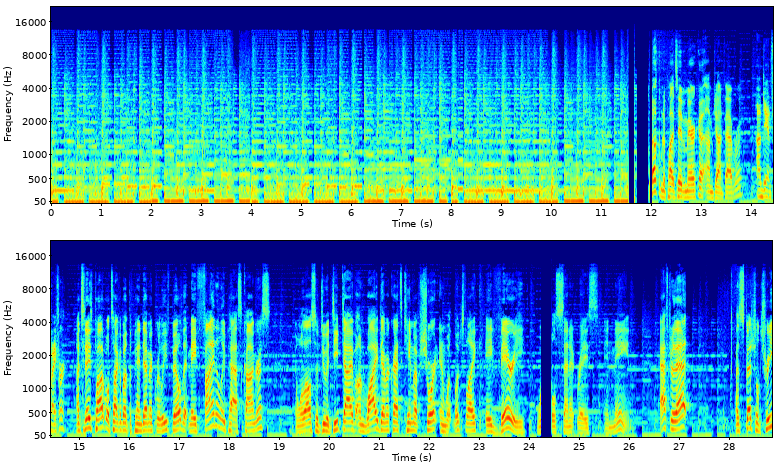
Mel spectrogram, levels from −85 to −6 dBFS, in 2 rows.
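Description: At 11.55 s there's a digital broadcast dropout. The receiver lost good frames and muted until they came back, so the sound breaks up into several short holes spread over about 480 ms, ending at 12.03 s. The longest gap is 240 ms, and roughly 410 ms of the programme is simply gone. A second, cleaner dropout hits at 24.24 s, a single silence of about 220 ms before the sound resumes at 24.46 s.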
